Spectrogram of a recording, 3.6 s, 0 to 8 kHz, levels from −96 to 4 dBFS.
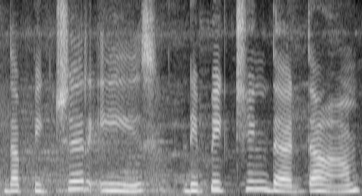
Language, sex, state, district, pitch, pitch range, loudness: English, female, Andhra Pradesh, Sri Satya Sai, 260 Hz, 255-295 Hz, -15 LUFS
